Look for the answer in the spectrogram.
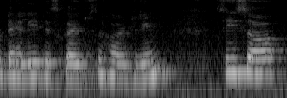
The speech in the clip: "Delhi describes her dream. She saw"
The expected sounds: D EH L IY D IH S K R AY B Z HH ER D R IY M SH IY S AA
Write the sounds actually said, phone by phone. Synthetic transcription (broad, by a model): D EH L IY D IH S K R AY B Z HH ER D R IY M S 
